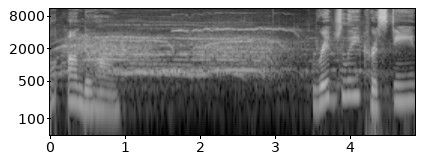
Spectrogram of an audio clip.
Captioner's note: audience cheers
